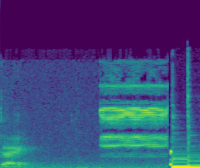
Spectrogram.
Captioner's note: Sonic Screwdriver noise; outro music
